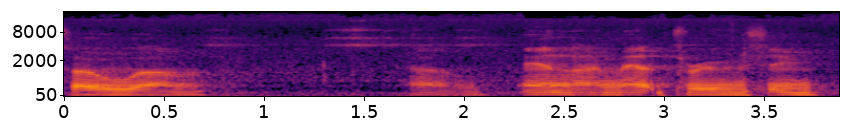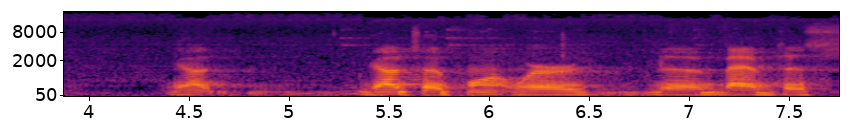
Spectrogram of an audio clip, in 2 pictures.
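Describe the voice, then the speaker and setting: A man with a booming voice giving a guest sermon in a church, telling stories in a folksy, relaxed way with many fillers. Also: takes it slowly, pauses often, a little hiss or hum. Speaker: guest speaker. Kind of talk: sermon with personal story. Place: church sanctuary. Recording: echoey hall, tinny phone-like sound.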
